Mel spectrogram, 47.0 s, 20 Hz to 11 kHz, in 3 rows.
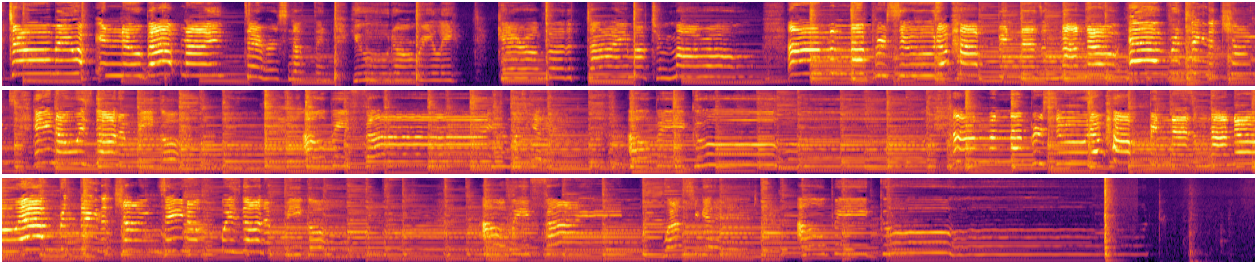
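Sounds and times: woman singing: 0.0s - 45.8s
strummed acoustic guitar: 6.2s - 43.3s.

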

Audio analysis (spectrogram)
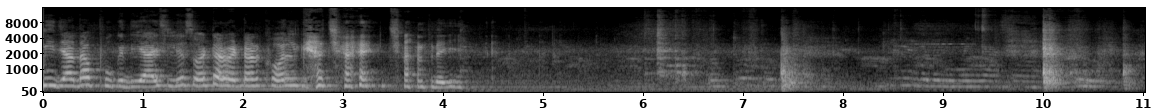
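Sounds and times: metal cups and pan clinking: 5.9s - 6.8s, 9.9s - 11.0s.

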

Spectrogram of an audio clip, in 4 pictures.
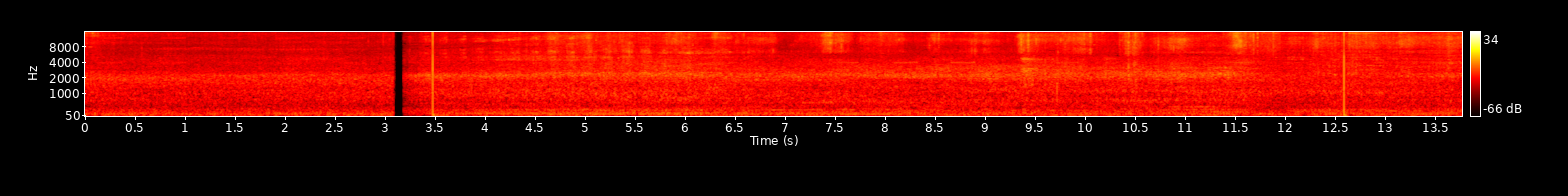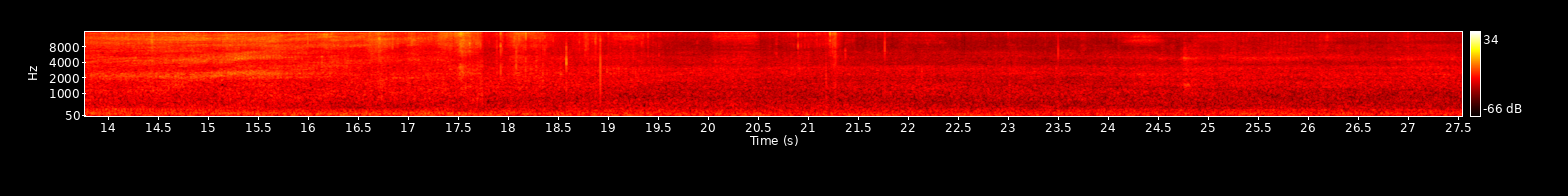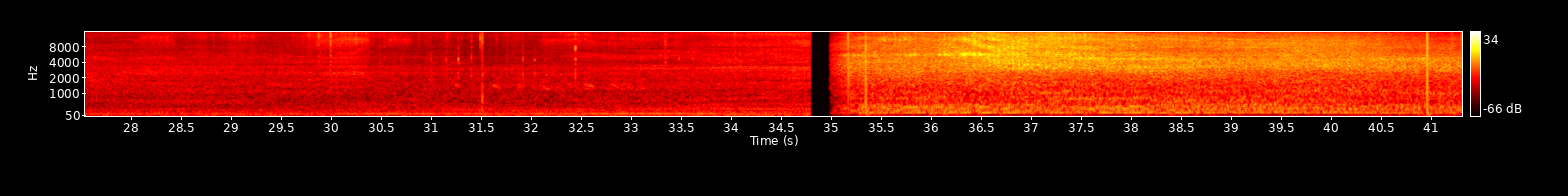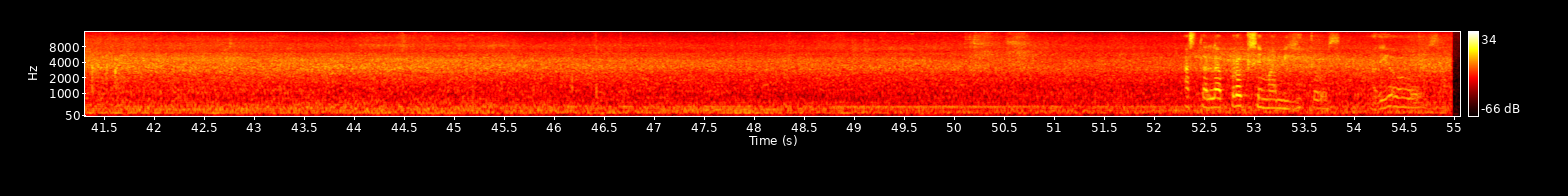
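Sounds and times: road traffic rumble: 0.0s - 55.0s.

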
